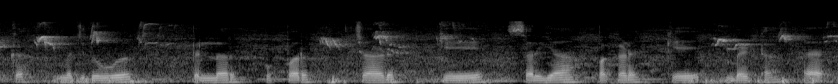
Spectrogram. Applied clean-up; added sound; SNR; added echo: none; Chirp, tweet; 10 dB; none.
